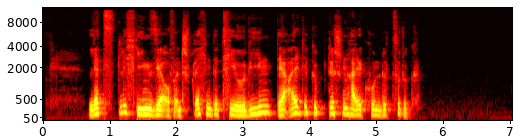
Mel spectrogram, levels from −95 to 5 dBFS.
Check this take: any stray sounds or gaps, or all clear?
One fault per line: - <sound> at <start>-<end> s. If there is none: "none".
none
